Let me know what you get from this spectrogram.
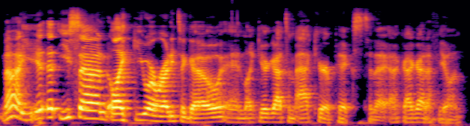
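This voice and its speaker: A man's voice: mid-range voice, animated, normal speed, fairly bright tone. A young adult man co-hosting a casual sports podcast, talking in an easygoing, teasing way. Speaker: podcast co-host.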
